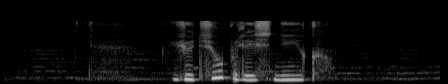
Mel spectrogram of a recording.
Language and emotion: Russian, sad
